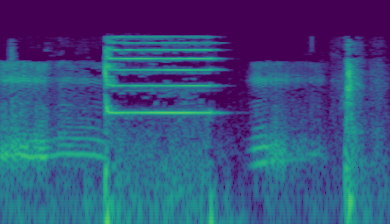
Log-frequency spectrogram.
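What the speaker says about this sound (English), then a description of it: "Try the air horn." A single loud air horn blast in a radio studio cuts through for about a second, a harsh tonal honk between bursts of talk and laughter.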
